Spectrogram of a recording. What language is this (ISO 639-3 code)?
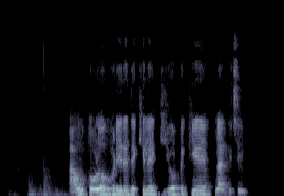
ori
